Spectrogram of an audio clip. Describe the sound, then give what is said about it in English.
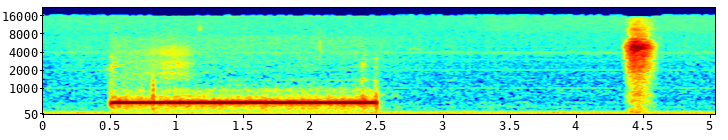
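A single steady ringback tone sounds for about two seconds on an outgoing phone call to a 22-year-old son, followed by quiet and then a brief, sharp sniff-like burst near the end. No one speaks. “Let's see if he picks up the phone.”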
